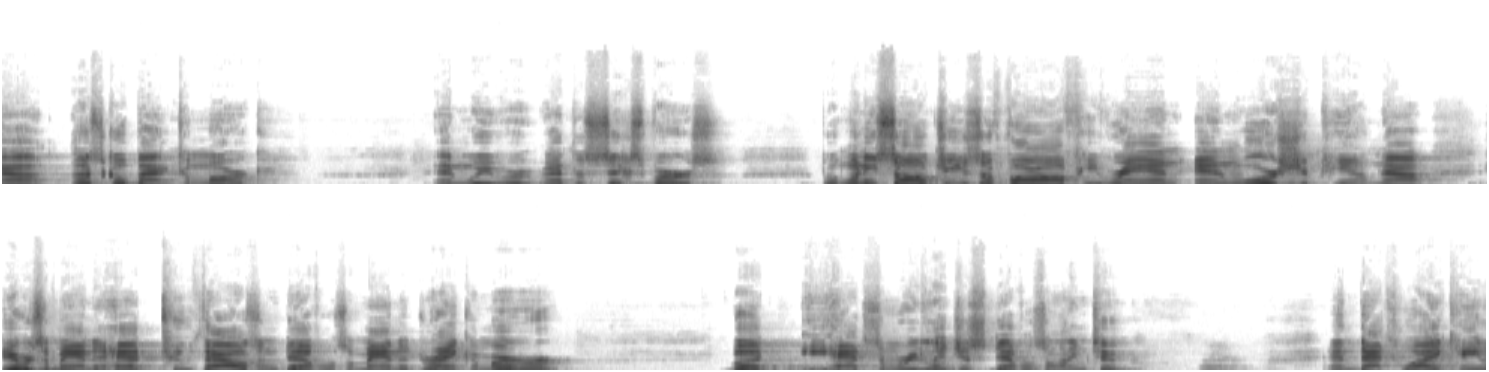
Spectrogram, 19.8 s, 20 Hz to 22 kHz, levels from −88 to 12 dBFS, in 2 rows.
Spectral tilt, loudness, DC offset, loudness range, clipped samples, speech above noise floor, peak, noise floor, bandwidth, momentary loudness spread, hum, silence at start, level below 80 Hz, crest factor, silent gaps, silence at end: -1 dB/octave; -19 LUFS; under 0.1%; 7 LU; under 0.1%; 43 dB; -2 dBFS; -64 dBFS; 14.5 kHz; 11 LU; none; 0 s; -84 dBFS; 20 dB; none; 0 s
